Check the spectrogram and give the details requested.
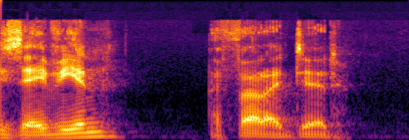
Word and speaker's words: Xavier: Did I not say Xavier? I thought I did. I may have pronounced the X as an X. Oh, Xavier.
